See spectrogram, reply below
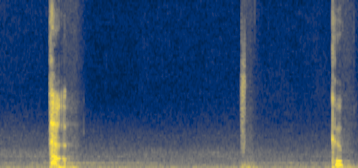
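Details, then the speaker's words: Three short, sudden gulping catches over about three seconds with quiet room noise between, during a live gaming stream; hiccups. "Hiccups. I can hear it."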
